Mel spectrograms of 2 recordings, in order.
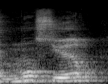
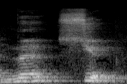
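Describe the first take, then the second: First: "monsieur" said as spelt, with nasal "mon"; regularized "monsieur", first syllable like "mon". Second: "monsieur" as meu-sieu, silent R; "monsieur" without nasal N or final R; irregular French pronunciation. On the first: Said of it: "Debería pronunciarse". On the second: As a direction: say "monsieur" slowly as two syllables, meu-sieu. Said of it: "es una excepción y se pronuncia". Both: Shown as a demonstration.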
